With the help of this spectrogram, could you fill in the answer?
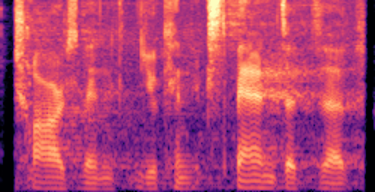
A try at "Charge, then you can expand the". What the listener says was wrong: He could lean off of the P a little bit and expand, right? It's a little bit perfect, just taking away from that vowel sound. That's one of the common mistakes that non-native speakers try to do when they're trying to create pitch. Their body tells them to create pitch by creating more force with the consonants, and that's what he just did.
